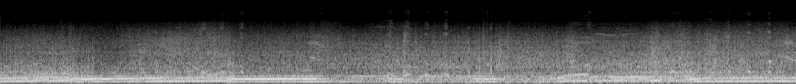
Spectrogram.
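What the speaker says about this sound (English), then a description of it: "This car sounds nice as well, man." A tuned 320bhp Audi S3 8P quattro drives with a deep, beefy engine note, rising and falling through gear changes as it accelerates, loud and close from inside the car, with brief talk.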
